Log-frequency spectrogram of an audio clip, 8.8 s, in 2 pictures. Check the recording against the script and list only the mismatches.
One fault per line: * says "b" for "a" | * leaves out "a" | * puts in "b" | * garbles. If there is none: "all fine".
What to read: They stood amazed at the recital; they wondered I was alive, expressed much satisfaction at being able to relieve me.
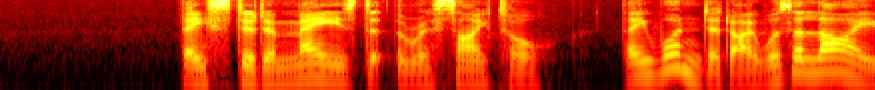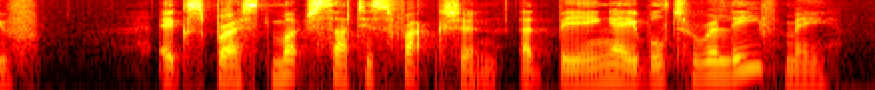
all fine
